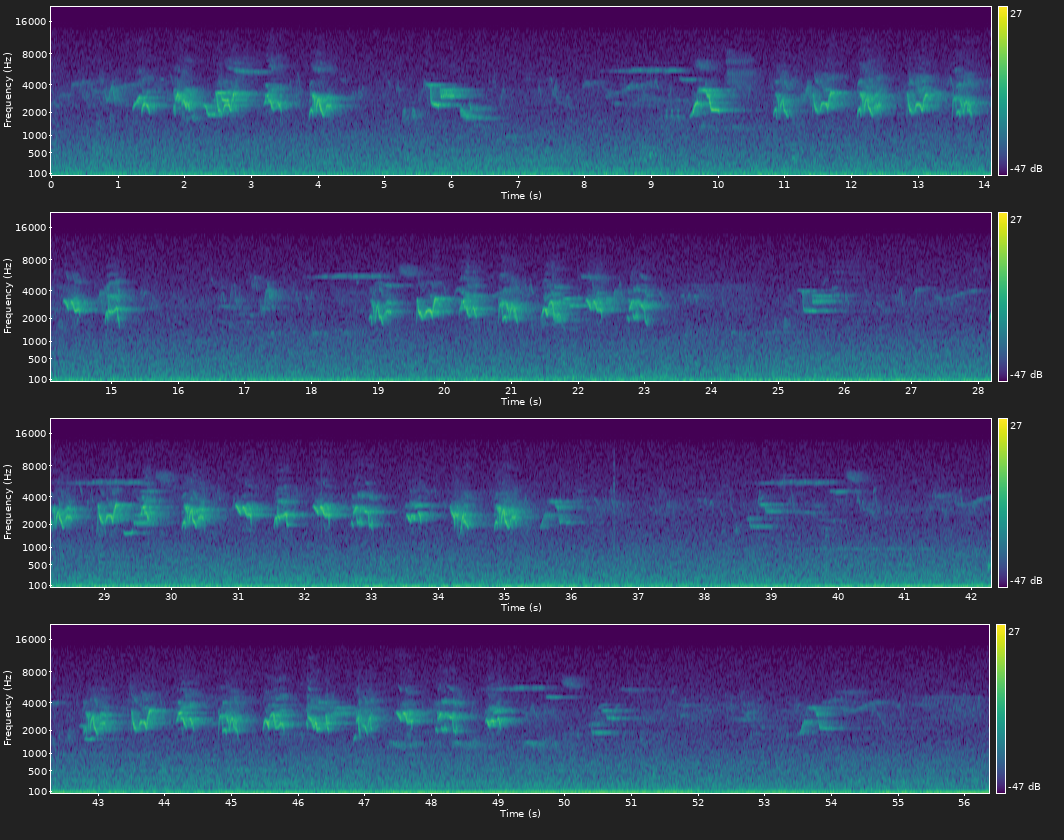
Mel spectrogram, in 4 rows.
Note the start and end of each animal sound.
0.7s-4.6s: American Robin (Turdus migratorius)
5.4s-6.6s: Wood Thrush (Hylocichla mustelina)
7.7s-9.0s: Eastern Wood-Pewee (Contopus virens)
8.3s-10.1s: Black-throated Green Warbler (Setophaga virens)
9.5s-10.7s: Wood Thrush (Hylocichla mustelina)
10.7s-15.3s: American Robin (Turdus migratorius)
16.8s-17.7s: Red-eyed Vireo (Vireo olivaceus)
17.9s-19.7s: Black-throated Green Warbler (Setophaga virens)
18.7s-23.5s: American Robin (Turdus migratorius)
25.2s-26.1s: Wood Thrush (Hylocichla mustelina)
26.9s-28.1s: Eastern Wood-Pewee (Contopus virens)
28.1s-35.4s: American Robin (Turdus migratorius)
28.2s-30.0s: Black-throated Green Warbler (Setophaga virens)
29.3s-30.1s: Wood Thrush (Hylocichla mustelina)
35.5s-36.3s: Wood Thrush (Hylocichla mustelina)
38.5s-39.6s: Wood Thrush (Hylocichla mustelina)
38.6s-40.5s: Black-throated Green Warbler (Setophaga virens)
41.4s-42.5s: Eastern Wood-Pewee (Contopus virens)
42.4s-49.3s: American Robin (Turdus migratorius)
42.6s-43.5s: Wood Thrush (Hylocichla mustelina)
47.3s-50.0s: American Crow (Corvus brachyrhynchos)
48.6s-50.4s: Black-throated Green Warbler (Setophaga virens)
50.3s-51.5s: Wood Thrush (Hylocichla mustelina)
53.5s-54.4s: Wood Thrush (Hylocichla mustelina)
53.9s-55.1s: Eastern Wood-Pewee (Contopus virens)
55.0s-56.4s: Pine Warbler (Setophaga pinus)

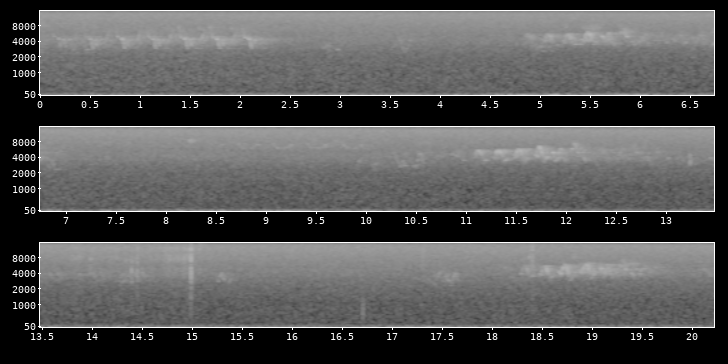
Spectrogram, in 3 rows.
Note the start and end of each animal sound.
0.0s-2.2s: Ovenbird (Seiurus aurocapilla)
4.7s-7.1s: Chestnut-sided Warbler (Setophaga pensylvanica)
8.4s-10.1s: Black-and-white Warbler (Mniotilta varia)
10.9s-12.3s: Chestnut-sided Warbler (Setophaga pensylvanica)
18.2s-19.6s: Chestnut-sided Warbler (Setophaga pensylvanica)

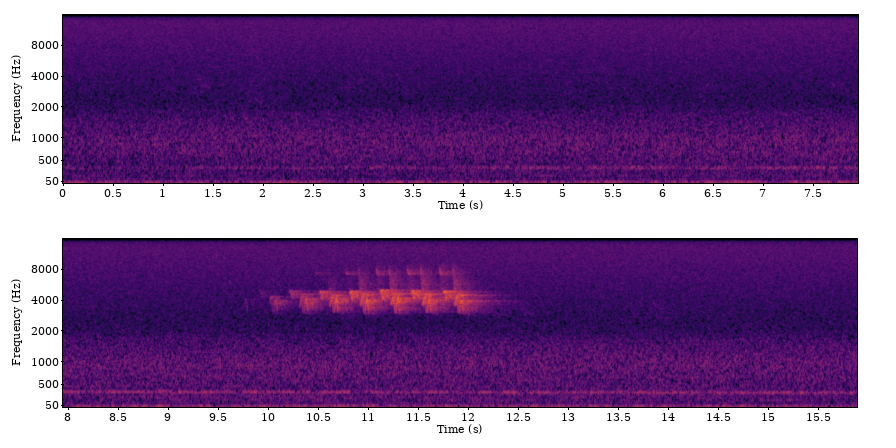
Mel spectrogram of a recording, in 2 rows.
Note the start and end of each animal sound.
9.9s-12.6s: Ovenbird (Seiurus aurocapilla)

